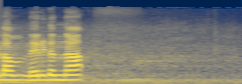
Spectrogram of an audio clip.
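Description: A man speaking Malayalam into microphones for under a second, then faint, steady background noise of road traffic.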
